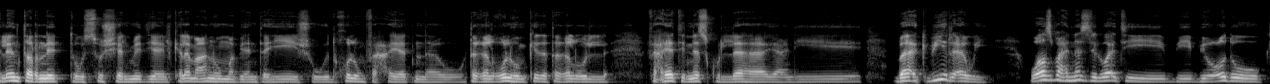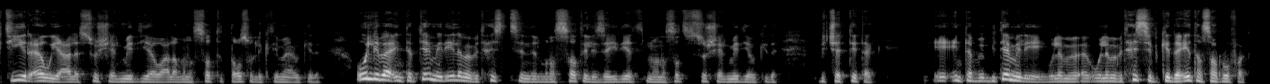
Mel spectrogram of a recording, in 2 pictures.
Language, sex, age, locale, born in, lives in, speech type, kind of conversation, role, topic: Arabic, male, 50-54, ar-EG, Egypt, Egypt, conversation, podcast, host, إيه اللي بتعمله لما تحس إن السوشيال ميديا بتشتّتك؟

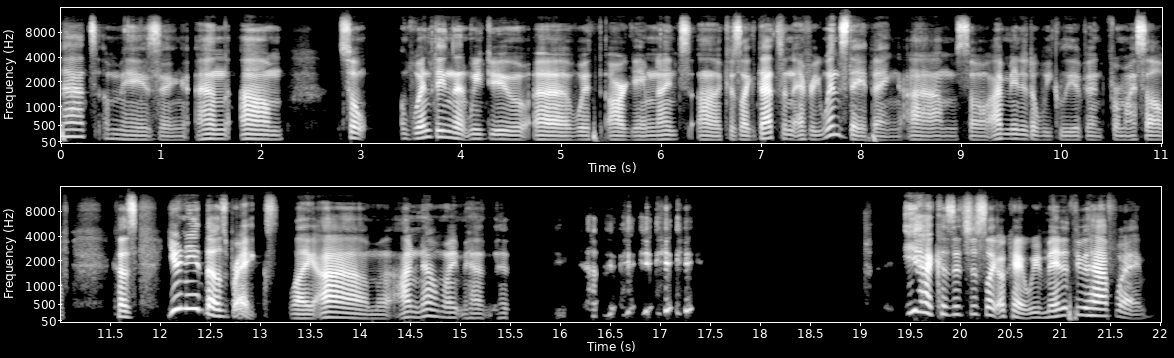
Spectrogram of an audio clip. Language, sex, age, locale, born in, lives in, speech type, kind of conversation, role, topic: English, male, 25-29, en-US, United States, United States, conversation, unstructured, none, What personal traditions have you started as an adult, and how do they help you feel connected?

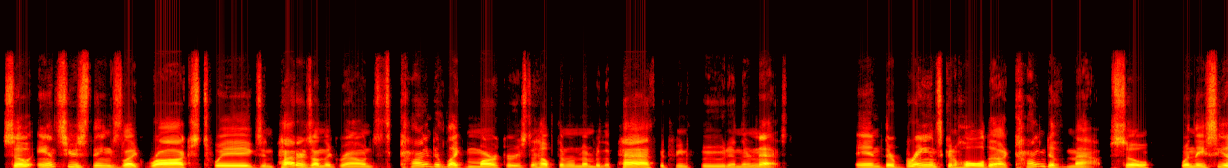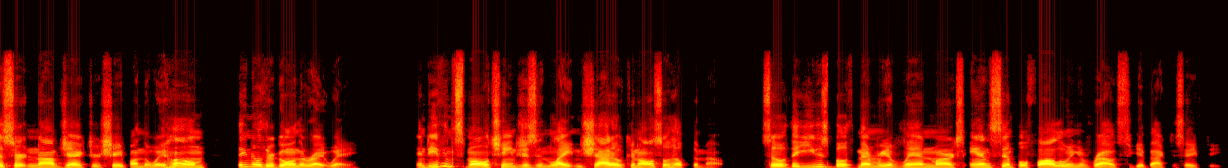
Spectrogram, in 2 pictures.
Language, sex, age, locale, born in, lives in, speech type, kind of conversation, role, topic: English, male, 25-29, en-US, United States, United States, read, expert-assistant, expert, How do ants navigate back to their nest?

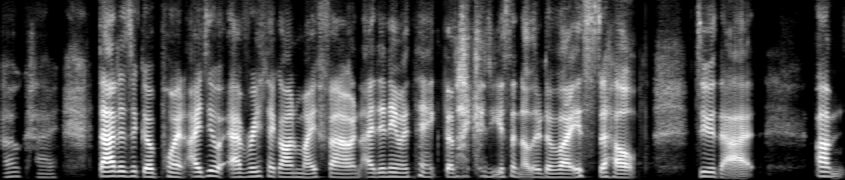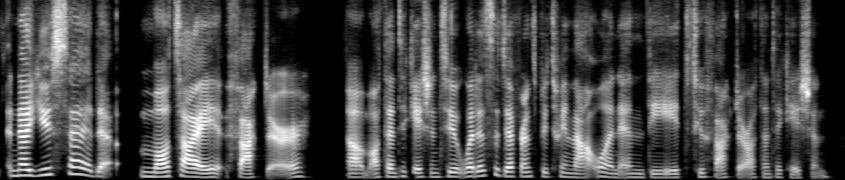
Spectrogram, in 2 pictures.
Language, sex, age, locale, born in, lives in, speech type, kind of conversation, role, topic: English, female, 45-49, en-US, United States, United States, conversation, advice, user, How do I enable two-factor authentication and choose the best method for my accounts?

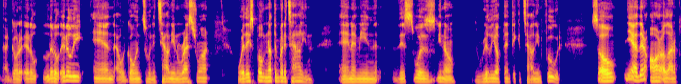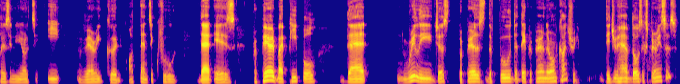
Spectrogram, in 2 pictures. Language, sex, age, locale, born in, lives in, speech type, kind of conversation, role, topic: English, male, 35-39, en-US, United States, United States, conversation, unstructured, none, What do you enjoy most about traveling to new places?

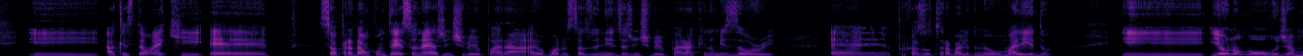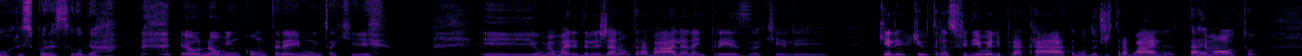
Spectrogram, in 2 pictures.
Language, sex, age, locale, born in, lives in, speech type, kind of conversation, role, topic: Portuguese, female, 40-44, pt-BR, Brazil, United States, conversation, advice, user, Como posso conciliar minhas necessidades pessoais com as necessidades da minha família durante a mudança?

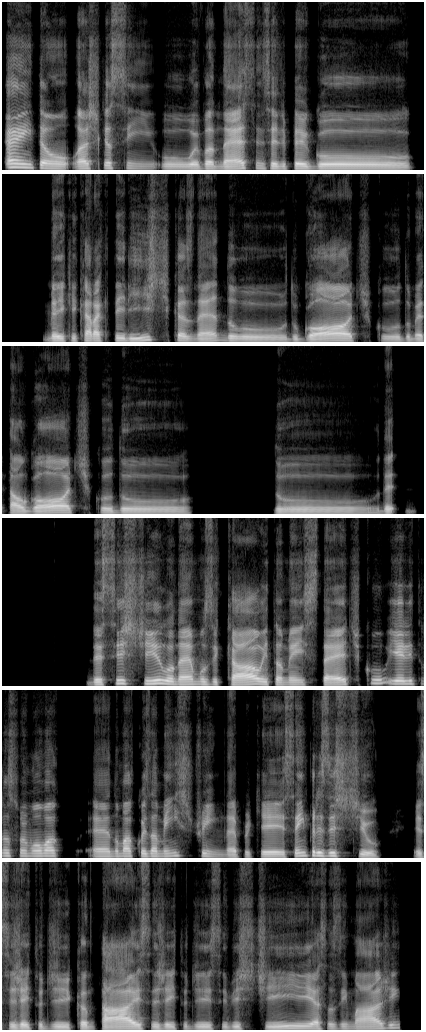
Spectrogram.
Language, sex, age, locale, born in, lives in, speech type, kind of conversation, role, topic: Portuguese, male, 25-29, pt-BR, Brazil, Portugal, conversation, podcast, guest, Pode me contar sobre um disco que mudou o seu gosto musical?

